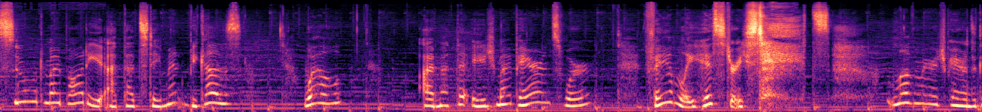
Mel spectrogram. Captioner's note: chuckle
